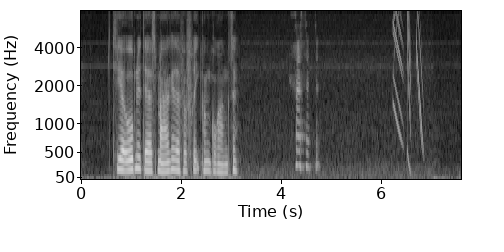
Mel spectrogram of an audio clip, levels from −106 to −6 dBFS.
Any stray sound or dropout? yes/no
yes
